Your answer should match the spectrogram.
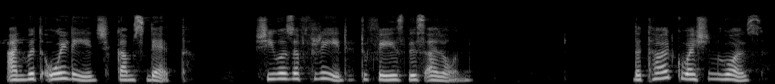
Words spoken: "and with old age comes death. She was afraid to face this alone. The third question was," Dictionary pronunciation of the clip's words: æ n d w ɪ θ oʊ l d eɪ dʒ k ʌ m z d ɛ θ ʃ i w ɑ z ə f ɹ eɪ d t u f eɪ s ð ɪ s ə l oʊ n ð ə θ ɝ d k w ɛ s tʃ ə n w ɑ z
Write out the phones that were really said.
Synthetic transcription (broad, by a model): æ n d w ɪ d oʊ l d eɪ dʒ k ʌ m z d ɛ t ʃ i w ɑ z ə f ɹ eɪ d t u f eɪ s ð ɪ s ə l oʊ n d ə t ɝ d k w ɛ s tʃ ə n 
